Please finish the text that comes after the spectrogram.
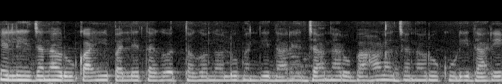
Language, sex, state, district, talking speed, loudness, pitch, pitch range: Kannada, female, Karnataka, Raichur, 120 wpm, -17 LUFS, 190 Hz, 185-195 Hz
